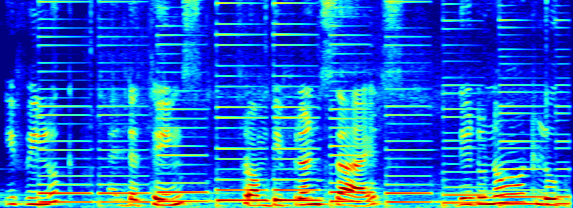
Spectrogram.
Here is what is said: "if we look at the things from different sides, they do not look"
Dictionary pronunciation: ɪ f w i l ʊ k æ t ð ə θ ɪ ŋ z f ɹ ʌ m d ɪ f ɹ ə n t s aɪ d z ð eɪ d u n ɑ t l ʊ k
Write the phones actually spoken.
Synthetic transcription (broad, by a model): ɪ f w i l ʊ k æ t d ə t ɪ ŋ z f ɹ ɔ m d ɪ f ɹ ə n t s aɪ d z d eɪ d u n ɑ t l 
